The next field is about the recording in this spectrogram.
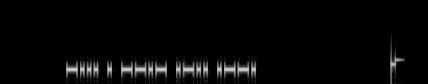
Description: Morse code, heard as a keyed tone, about 36 wpm, 690 Hz. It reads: BEQLP
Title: Code Groups - 5 Letters - 35wpm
